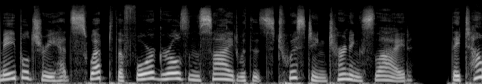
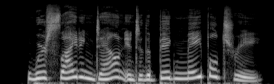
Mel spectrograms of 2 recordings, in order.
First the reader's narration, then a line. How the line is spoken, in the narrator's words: exclaimed Jade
